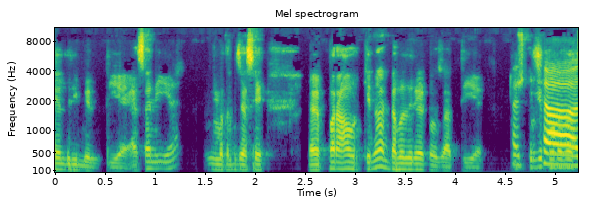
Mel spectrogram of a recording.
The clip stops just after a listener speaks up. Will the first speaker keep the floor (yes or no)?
no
